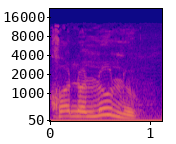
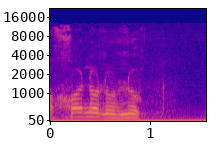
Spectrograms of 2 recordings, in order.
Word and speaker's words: Honolulu: la capital de hawai se puede pronunciar de ambas formas pero no dos casos la h es aspirada honolulu o honolulu el inglés aspira la h como ocurre en house etcétera etcétera hits etcétera para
